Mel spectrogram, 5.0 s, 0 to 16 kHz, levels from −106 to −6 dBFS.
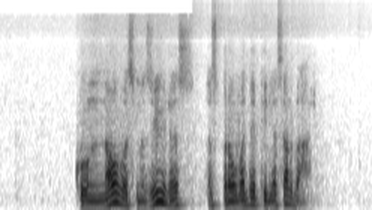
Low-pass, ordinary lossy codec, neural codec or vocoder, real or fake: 14.4 kHz; Opus, 24 kbps; none; real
